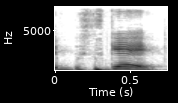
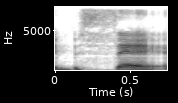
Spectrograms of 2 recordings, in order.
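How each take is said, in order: First: Busqué with a hard K sound before the é. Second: Busé with an S sound instead of K; soft C sound. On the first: Teacher showing the wanted Spanish form, hard K in busqué. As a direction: say busqué with a K, stressed at the end. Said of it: "We want it to say busqué". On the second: Teacher showing the sound without the spelling change, S in busé. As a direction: say busé, the C softened to S. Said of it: "Without it, we would say busé". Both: Shown as a demonstration.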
